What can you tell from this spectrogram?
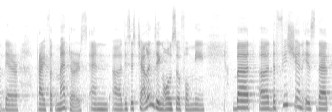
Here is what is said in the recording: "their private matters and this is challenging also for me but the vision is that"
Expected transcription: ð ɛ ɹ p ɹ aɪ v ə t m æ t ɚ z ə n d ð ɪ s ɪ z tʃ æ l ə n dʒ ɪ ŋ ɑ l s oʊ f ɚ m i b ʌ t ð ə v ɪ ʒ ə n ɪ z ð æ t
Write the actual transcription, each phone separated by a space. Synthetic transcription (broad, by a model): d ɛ ɹ p ɹ aɪ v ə t m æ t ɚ s ə n d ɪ s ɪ s tʃ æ l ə n dʒ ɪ ŋ ɑ l s oʊ f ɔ m i b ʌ t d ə f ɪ ʃ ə n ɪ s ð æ t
